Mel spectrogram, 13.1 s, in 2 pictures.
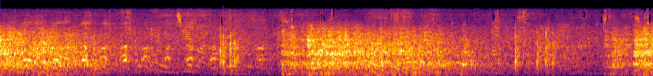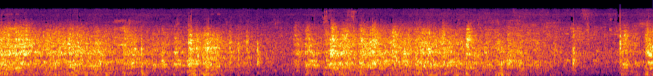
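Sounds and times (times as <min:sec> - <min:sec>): fireworks crackling and rumbling: 0:00.0 - 0:13.0.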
